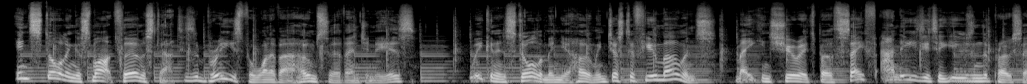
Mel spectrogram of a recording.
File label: Corporate Explainer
